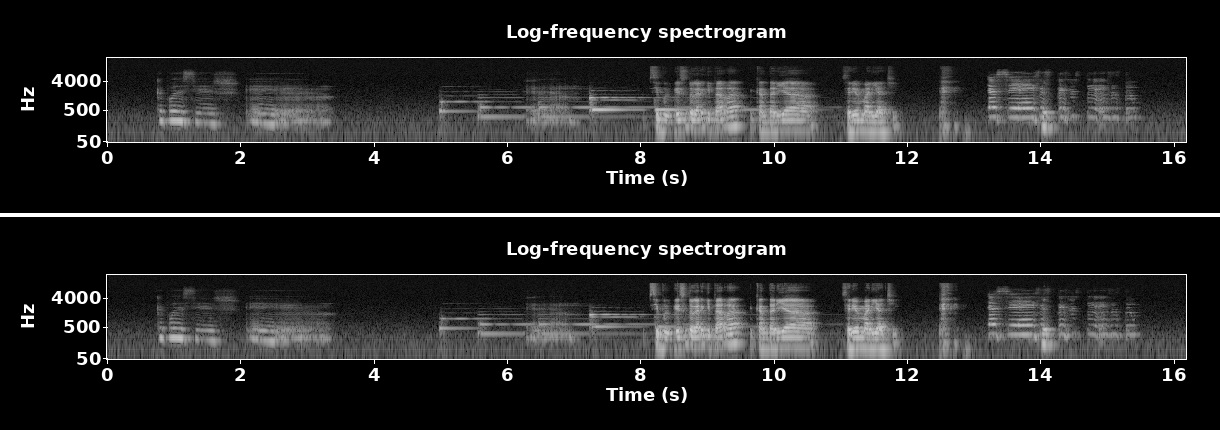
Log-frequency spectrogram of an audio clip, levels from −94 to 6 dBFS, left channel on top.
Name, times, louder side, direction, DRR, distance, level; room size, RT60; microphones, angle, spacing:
voice 1, 0.7-3.4 6.3-7.1 13.2-15.4, left 1 dB, 30° left, 1.8 m, -32 dB
sound 1, 5.0-10.1 11.0-11.2, left 5 dB, 50° left, 1.5 m, -34 dB
voice 2, 8.1-10.7 11.0-11.9 12.5-12.8 14.0-14.2, right 4 dB, 50° right, 0.8 m, -22 dB
6.7 x 4.7 x 3.6 m
head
